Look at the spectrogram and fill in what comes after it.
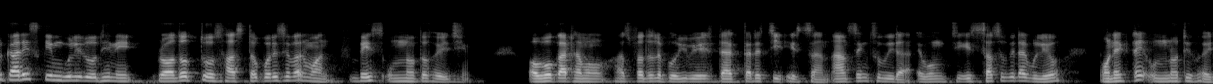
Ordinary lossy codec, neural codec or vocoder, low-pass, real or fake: none; codec, 16 kHz, 0.8 kbps, ZipCodec; 7.2 kHz; fake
